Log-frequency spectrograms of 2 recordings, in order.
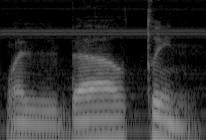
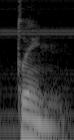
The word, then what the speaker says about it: والباطن: Notice how Minshawi pronounced the ta with a kasra. والباطن, طن, not طن. We don't give too much tafkhim whenever a ta has a kasra.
